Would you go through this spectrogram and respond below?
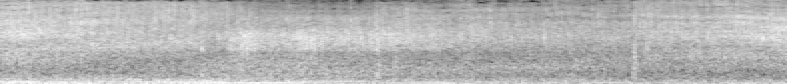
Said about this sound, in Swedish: Om du tycker att de här trafikljuden är jobbiga så kan du hoppa fram en liten bit. Jag ska verkligen göra mitt bästa för att undvika det.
